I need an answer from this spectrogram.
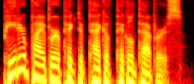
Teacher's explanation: Focus on all those explosive P sounds. Say it slow, really exaggerate it, then try to pick up the speed.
